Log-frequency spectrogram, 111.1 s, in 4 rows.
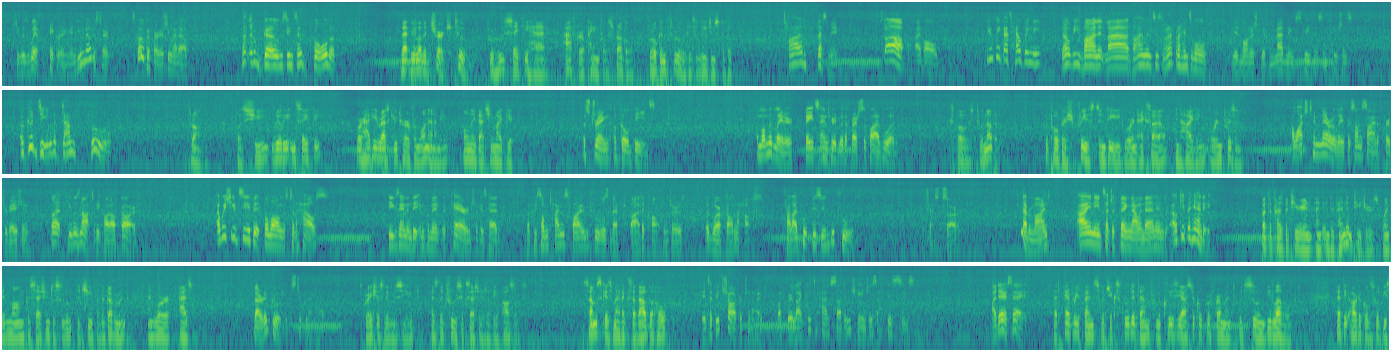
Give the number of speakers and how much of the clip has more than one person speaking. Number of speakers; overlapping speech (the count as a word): two, no overlap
